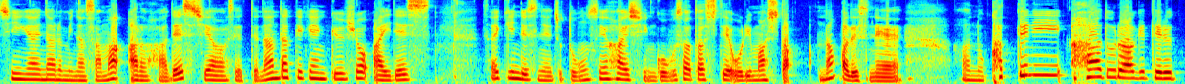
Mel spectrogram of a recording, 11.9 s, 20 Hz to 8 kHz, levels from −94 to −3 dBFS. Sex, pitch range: female, 145-195 Hz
